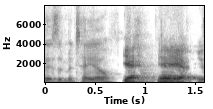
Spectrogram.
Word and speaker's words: Matteo: Is it Matteo?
